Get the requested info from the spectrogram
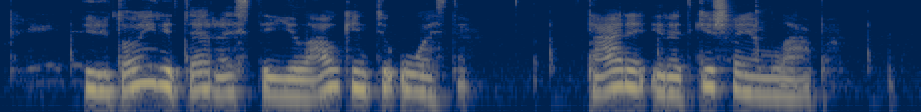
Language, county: Lithuanian, Vilnius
